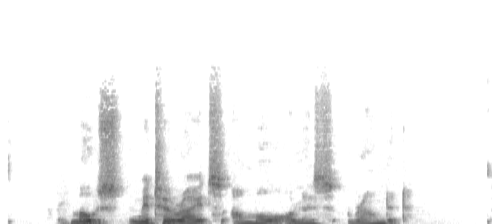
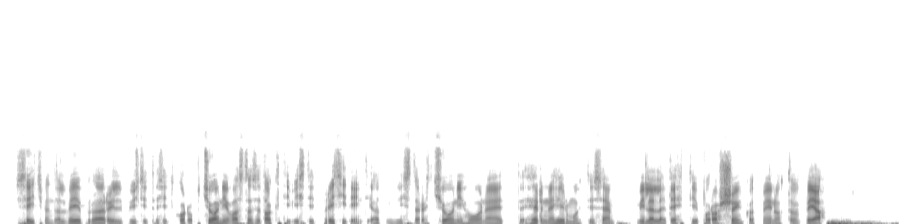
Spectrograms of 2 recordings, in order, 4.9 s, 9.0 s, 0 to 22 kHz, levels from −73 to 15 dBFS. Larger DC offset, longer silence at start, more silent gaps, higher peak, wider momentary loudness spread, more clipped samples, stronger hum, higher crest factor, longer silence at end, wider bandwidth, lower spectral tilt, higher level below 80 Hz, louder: neither; first, 0.6 s vs 0.15 s; neither; about the same, -2 dBFS vs -4 dBFS; about the same, 10 LU vs 9 LU; neither; neither; second, 18 dB vs 26 dB; about the same, 0 s vs 0 s; first, 14.5 kHz vs 9.4 kHz; about the same, -5 dB/octave vs -4 dB/octave; second, -60 dBFS vs -46 dBFS; first, -20 LUFS vs -30 LUFS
